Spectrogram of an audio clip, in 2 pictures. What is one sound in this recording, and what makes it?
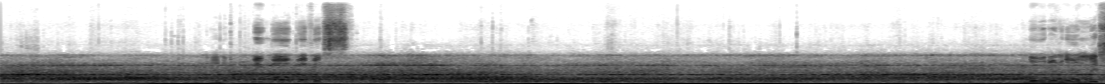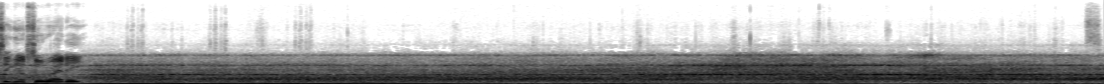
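A propeller aircraft drones steadily overhead.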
